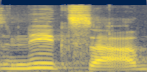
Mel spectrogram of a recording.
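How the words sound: The name is said with an Italian pronunciation.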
